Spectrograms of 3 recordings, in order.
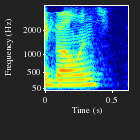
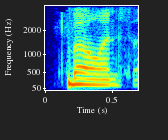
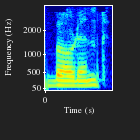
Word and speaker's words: Bowens: I'm going to mispronounce it if I say it. – Anthony Bowens. – Bowens. I was going to say Bowdens.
